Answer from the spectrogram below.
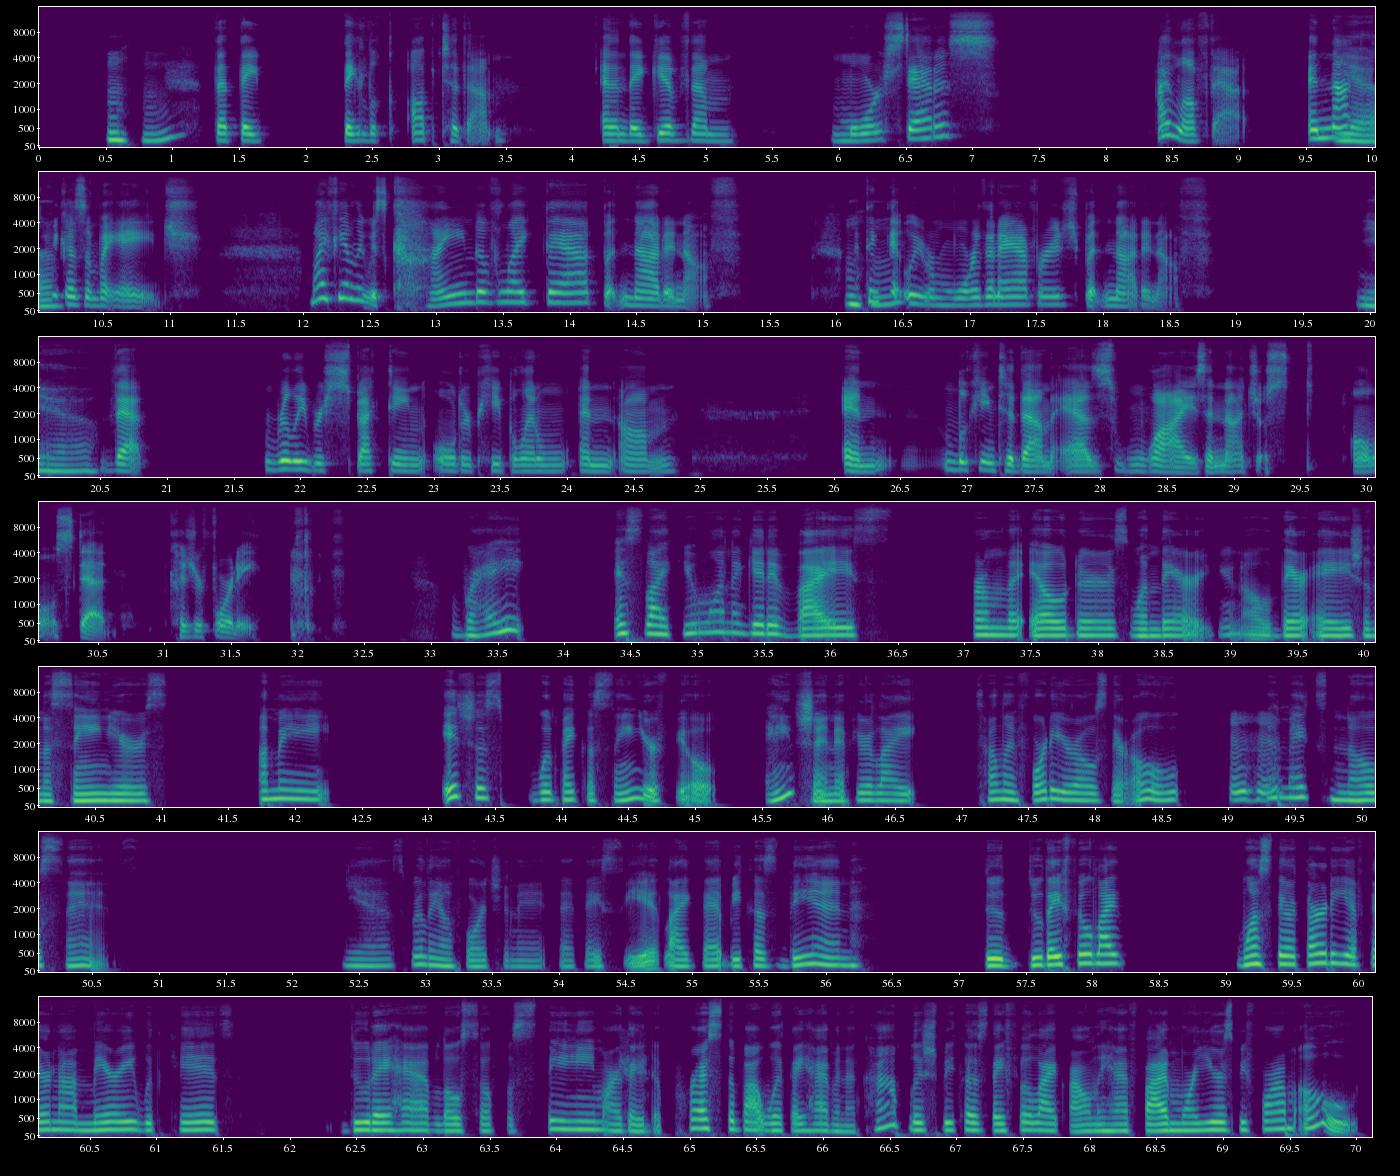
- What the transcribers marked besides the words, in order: scoff
- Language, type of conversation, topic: English, unstructured, How do you react when someone stereotypes you?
